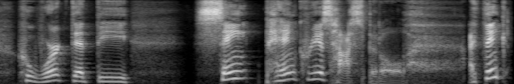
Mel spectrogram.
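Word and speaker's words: St Pancras: worked at the Saint pancreas hospital I think I think I'm saying that wrong I think it's supposed to be like saying pancreas but I can't help but say Saint pancreas anyway and according to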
